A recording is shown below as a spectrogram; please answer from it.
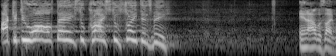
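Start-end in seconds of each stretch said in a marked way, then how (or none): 0.0-2.6 high, loud yelled battle cry; screaming at the top of his lungs. Retold or imitated. Verron yelling to the dark locker room, high loud scream. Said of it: "Verron screams at the top of his lungs".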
